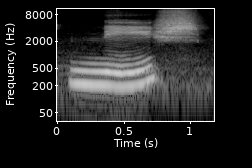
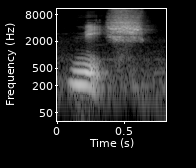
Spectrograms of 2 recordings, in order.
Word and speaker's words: niche: And in American pronunciation, we would mostly say niche. So, in the British version, we have a longer E than the American version. It's not niche, for instance, yeah? It's just niche.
